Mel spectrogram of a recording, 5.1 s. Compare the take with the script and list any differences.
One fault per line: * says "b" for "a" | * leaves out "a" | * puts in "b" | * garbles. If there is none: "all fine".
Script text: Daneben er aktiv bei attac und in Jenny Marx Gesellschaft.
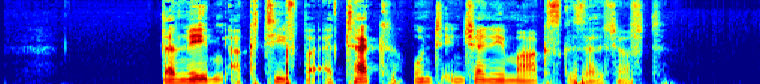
all fine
